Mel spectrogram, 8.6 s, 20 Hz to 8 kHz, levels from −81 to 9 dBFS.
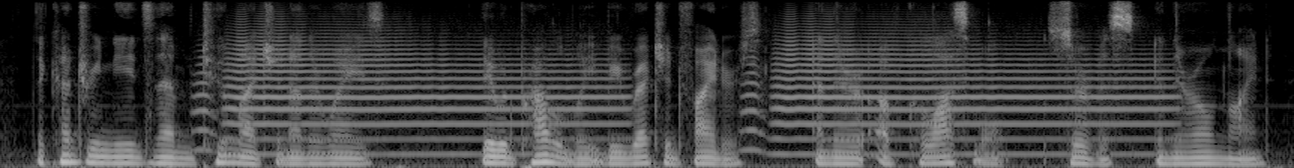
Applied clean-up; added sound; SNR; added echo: none; Trumpet; 7 dB; none.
